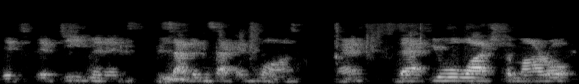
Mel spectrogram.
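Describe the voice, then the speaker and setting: A hoarse, middle-aged man teaches a class, often pausing to ask "okay?" His voice comes from across an echoing classroom, picked up by a distant camera. The sound is dull and muffled, with a faint hum underneath. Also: fairly high pitch, fairly even intonation. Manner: frequent "okay?" check-ins with students. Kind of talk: classroom lecture.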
